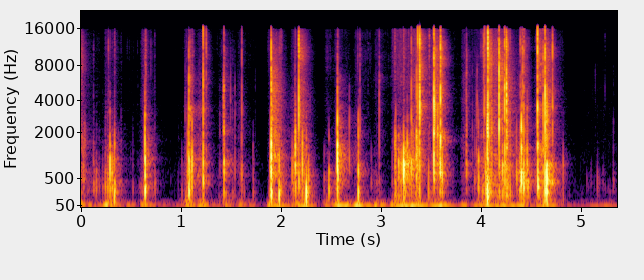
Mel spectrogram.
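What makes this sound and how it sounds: A medium printed paper bag full of cane sugar is squeezed and rubbed with the fingertips. It makes a string of short, dry, bright crinkling and crunching bursts with brief silences between them.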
